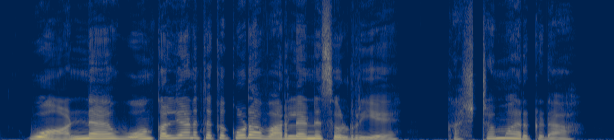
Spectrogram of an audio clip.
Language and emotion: Tamil, sad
